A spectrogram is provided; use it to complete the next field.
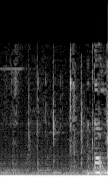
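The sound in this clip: Computer keyboard keys click during a software installation, with a few quick, crisp presses over a steady low hum.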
